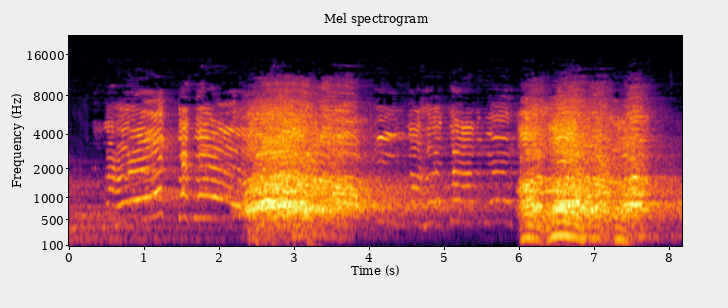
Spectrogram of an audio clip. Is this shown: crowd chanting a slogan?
yes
